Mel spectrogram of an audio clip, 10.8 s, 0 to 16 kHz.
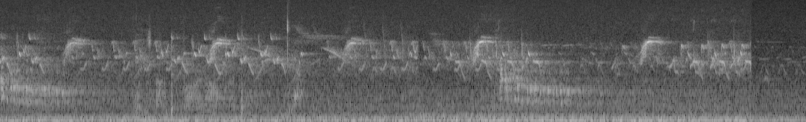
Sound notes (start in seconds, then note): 0.0 turkey gobbles; 2.3 whispering; 6.6 turkey gobbles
